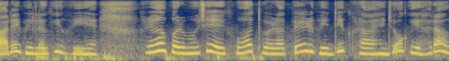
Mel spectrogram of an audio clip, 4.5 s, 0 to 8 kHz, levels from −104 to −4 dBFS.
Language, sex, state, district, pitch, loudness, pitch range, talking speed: Hindi, female, Himachal Pradesh, Shimla, 275 Hz, -15 LUFS, 250-335 Hz, 240 wpm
